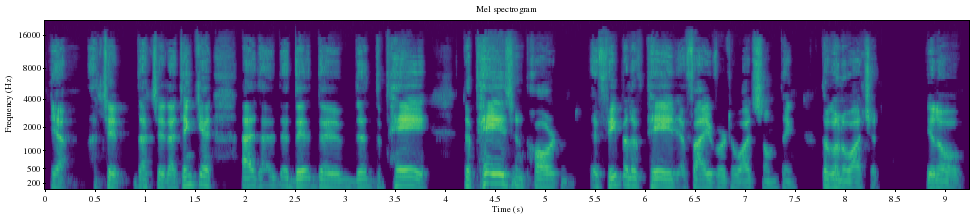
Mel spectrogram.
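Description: A man of about seventy with a north-west of Ireland accent, reminiscing casually in an interview in a halting, rambling way that often repeats words. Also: mid-range voice, fairly bright tone, dry recording. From Ireland, grew up in Ballyshannon, County Donegal. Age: 70s. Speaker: guest, veteran musician.

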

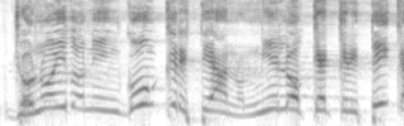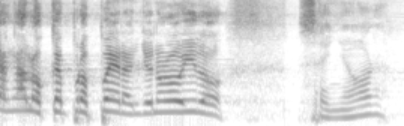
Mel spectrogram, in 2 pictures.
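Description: A male pastor, preaching a humorous sermon that swings from shouting to low, joking storytelling. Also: brisk, vocal fry.

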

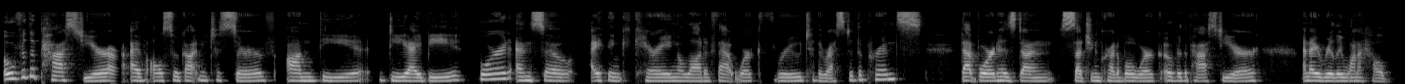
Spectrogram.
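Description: A woman's voice: fairly low pitch, normal speed, darkish tone. A young woman who is a student managing editor, speaking steadily and sincerely. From Pennsylvania, USA. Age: young adult. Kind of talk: casual interview answers.

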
